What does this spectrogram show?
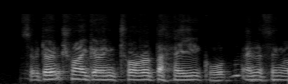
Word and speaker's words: Torabhaig: And if you just try and remember something like the Irish girl's name, Siobhan, and the spelling of that, that might help you remember how to pronounce Torabhaig.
